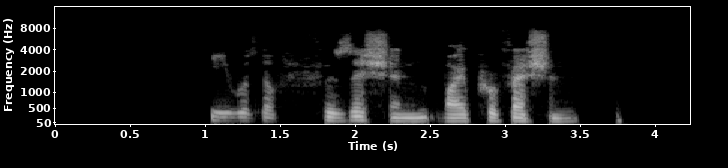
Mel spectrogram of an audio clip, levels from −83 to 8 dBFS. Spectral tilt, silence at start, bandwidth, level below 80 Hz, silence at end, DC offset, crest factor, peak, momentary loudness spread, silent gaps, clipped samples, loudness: -5 dB/octave; 1.05 s; 7.8 kHz; -58 dBFS; 0.45 s; under 0.1%; 22 dB; -4 dBFS; 14 LU; 3.57-3.73 s; under 0.1%; -23 LUFS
